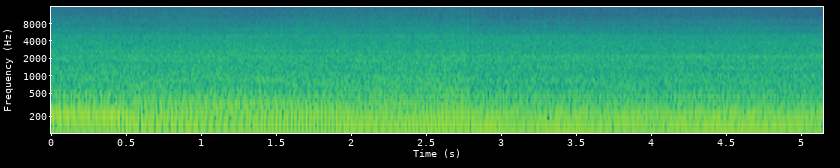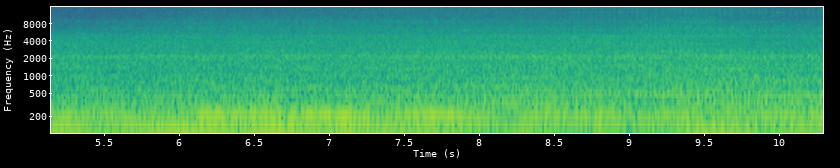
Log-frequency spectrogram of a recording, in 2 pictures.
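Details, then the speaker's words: BMW E92 320i with freshly rebuilt engine, first start, M delete so a bit louder than usual; steady even idle with deep exhaust drone, no misses or knocks; normal idle, later revs jumped and no-crank occurred. "from what I saw this car has m delete and you can hear it it's a bit louder than usual sounds decent though"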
